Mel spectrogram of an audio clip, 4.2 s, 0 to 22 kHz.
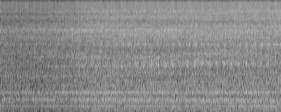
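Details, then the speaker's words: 2007 Honda Odyssey, front-end wrecked, reportedly running fine before the accident, heard under the open hood while checking before repair for sale; steady, even idle with a smooth hum and faint belt whir, no knocks or squeals, engine and belt sound fine. "sounds good. I'm gonna turn it around. All right, now it may sound different by coming through the video. I have no clue, but it sounds good. I know what I'm listening for."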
